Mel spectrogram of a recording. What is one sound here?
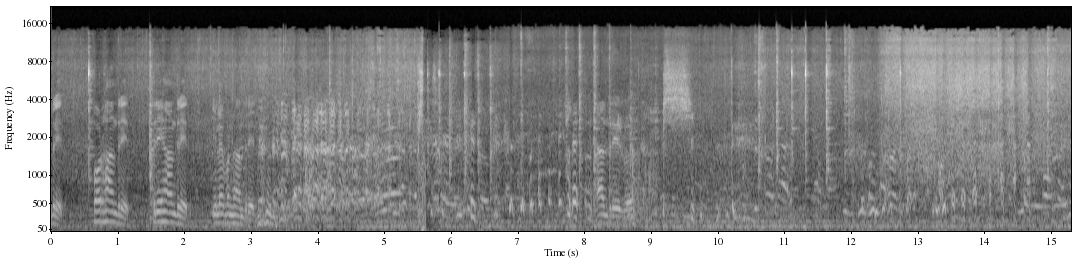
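A metal spatula scrapes and clacks on a hot griddle.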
